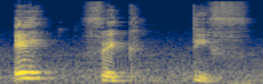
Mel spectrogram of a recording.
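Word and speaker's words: effektief: However, the pronunciation is different because you have effect pronounced with the Afrikaans I, but then you have effectief, which is actually pronounced phonetically like it should be pronounced.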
